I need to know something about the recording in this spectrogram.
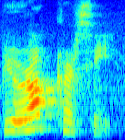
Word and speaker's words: bureaucracy: Bureaucracy. Bureaucracy, okay? Again, burocracia. It's a different accent to Spanish, okay? Burocracia, and in English, bureaucracy.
